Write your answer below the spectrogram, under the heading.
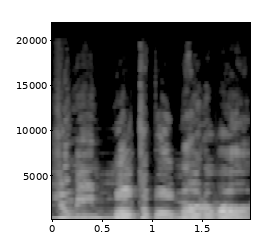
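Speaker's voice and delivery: shrill, loud, high, slow, drawn-out delivery. Retelling a character's correction from a movie script: Jesse's voice correcting someone. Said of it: "I can actually hear it in Jesse's voice".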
